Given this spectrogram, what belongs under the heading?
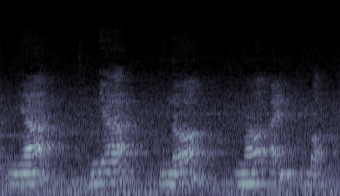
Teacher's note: This last part is known as Anunasika, because these words are pronounced using your nose.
